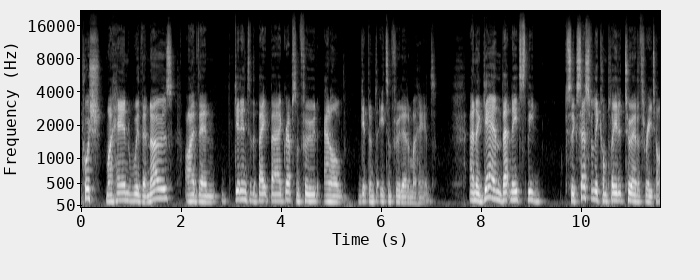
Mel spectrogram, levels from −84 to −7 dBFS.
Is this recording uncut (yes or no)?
no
